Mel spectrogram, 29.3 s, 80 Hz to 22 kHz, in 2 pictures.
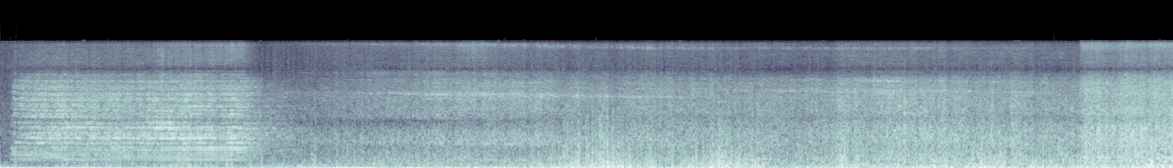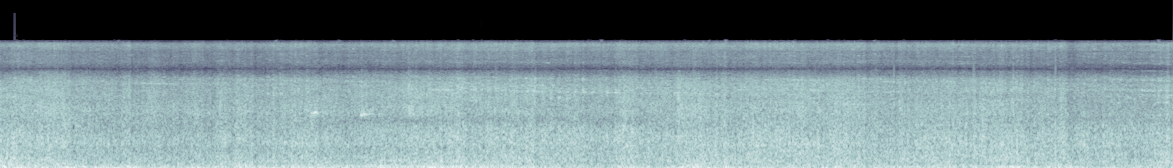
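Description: Diesel freight locomotive's air horn sounding one chord for about three seconds at the start, as a crossing warning. After it come the rumble of the EMD SD70ACe locomotive drawing near and passing, then the steady rolling noise and wheel clatter of autorack cars going by, louder from about halfway through.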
